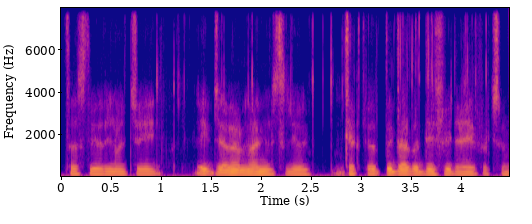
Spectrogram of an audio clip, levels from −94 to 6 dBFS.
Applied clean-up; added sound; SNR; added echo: neural diffusion model UNIVERSE++.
